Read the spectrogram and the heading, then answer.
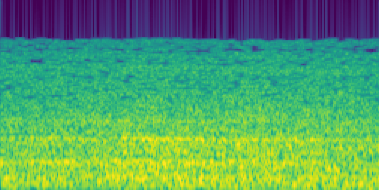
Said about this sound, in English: And, oh yes, there's also a bunch of train tracks here. The train's just passing now.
